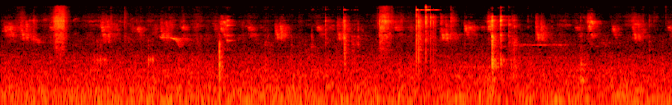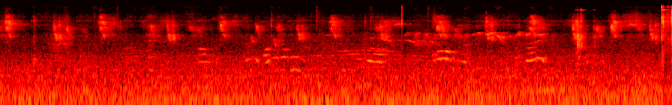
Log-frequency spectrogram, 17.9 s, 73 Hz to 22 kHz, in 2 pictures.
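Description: Faint, irregular metallic clicks and clinks of a 15 mm box spanner loosening the bolts on a motorcycle's fork clamp. Birds chirp faintly in the background, mostly in the second half.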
